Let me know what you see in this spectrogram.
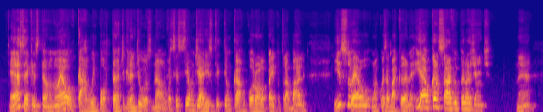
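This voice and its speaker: With big swings in loudness and lively intonation, a man at medium pitch speaks at a moderate pace. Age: 60s. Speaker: author. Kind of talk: casual chat. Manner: halting.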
